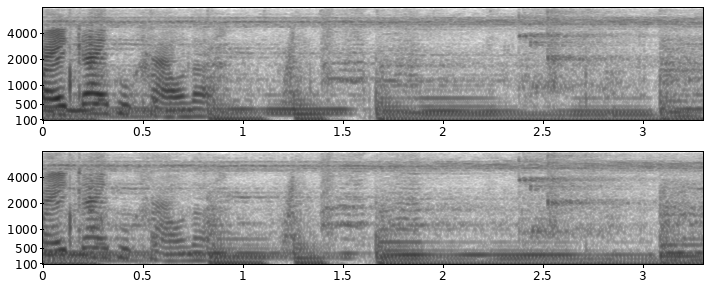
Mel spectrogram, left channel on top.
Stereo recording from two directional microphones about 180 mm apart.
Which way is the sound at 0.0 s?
10° right (ahead or behind).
